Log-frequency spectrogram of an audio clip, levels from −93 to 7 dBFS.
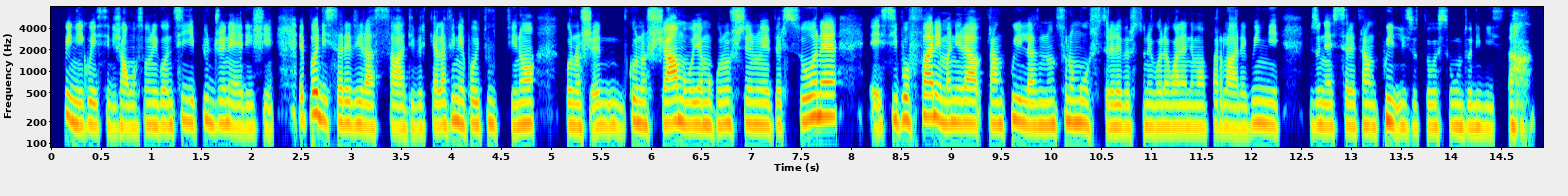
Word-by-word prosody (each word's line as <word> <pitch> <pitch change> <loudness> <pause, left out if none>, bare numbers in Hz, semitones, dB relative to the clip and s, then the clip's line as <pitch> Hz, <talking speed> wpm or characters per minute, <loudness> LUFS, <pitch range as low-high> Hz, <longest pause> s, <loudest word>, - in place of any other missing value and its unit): Quindi 200 -7 +2
questi, 180 -1 -3
diciamo, 170 0 -3
sono 185 +3 -5
i - - 0
consigli 185 +3 -2
più 210 +3 -3
generici. 170 -4 -3 0.2
E 220 - -2
poi 260 +4 +8
di 220 - +2
stare 190 0 0
rilassati 170 -2 -1
perché 170 +2 -8
alla 185 +1 +1
fine, 200 -1 +1
poi 185 +1 -1
tutti, 180 -2 -6
no, 185 +2 +3 0.3
conoscen 175 -1 -2
conosciamo, 195 +1 +5
vogliamo 185 0 +1
conoscere 190 +1 -2
nuove 185 -1 0
persone, 230 +7 +4 0.3
e 160 - -3
si 215 - 0
può 215 +1 +4
fare 235 +3 +6
in 215 - +3
maniera 195 0 +3
tranquilla, 190 0 0
n 180 - -1
non 185 +1 0
sono 200 +2 -1
mostri 185 -2 -1
le 175 - +2
persone 170 +1 -5
con 170 - -3
le 170 - -2
quali 170 0 -1
andiamo 170 0 -3
a - - -9
parlare; 170 -2 -3
quindi 185 0 -2 0.3
bisogna 180 -1 -2
essere 175 +1 -2
tranquilli 175 +1 0
sotto 170 +1 -8
questo 175 +1 -5
punto 170 -1 -3
di 170 0 -3
vista. 160 +2 -4
180 Hz, 215 wpm, -24 LUFS, 170-195 Hz, 0.3 s, poi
